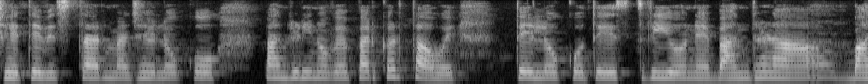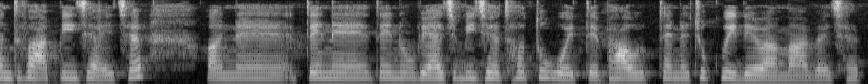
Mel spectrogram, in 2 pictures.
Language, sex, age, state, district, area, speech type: Gujarati, female, 18-30, Gujarat, Rajkot, rural, spontaneous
